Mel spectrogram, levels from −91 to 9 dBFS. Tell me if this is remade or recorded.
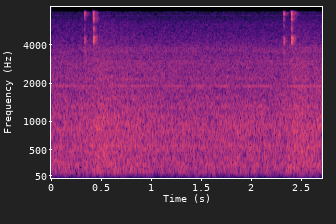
recorded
